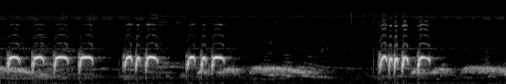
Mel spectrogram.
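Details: Local zebra doves calling noisily in reply to one another, a lure to trigger singing: rapid series of bright, rolling coo notes in four bursts, interleaved with low, soft, warbling coos.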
